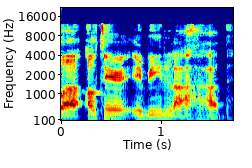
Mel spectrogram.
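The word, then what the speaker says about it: Altaïr Ibn-La'Ahad: Oh, Altair ibn Lahad.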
